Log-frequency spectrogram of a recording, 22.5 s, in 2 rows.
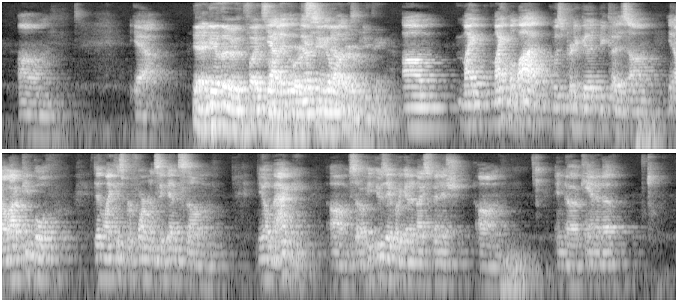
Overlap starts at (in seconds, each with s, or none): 4.4 s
